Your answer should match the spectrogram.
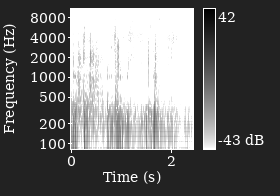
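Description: Faint handling noise of paper notes: scattered soft rustles and light clicks.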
